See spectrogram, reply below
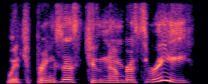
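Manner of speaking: voice breaking mid-word, very high. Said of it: "with the voice crack right there".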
